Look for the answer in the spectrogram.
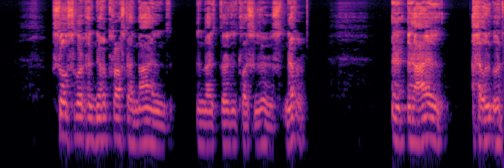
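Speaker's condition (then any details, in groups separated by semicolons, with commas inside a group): Möbius syndrome; lifelong rare disability, no facial expressions, no facial nerve control, cannot smile or frown, affects hearing and eyesight; incomplete lip closure, certain letters hard to pronounce, not understood by everybody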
